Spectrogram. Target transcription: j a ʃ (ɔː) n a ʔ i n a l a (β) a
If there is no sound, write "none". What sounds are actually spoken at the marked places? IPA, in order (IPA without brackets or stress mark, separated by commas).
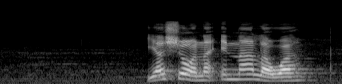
ɔ, w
